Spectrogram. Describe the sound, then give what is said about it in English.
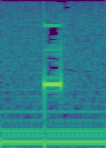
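A single short touch-tone dial beep, someone calling a phone over a radio repeater, rings out clearly over the steady hiss and hum of a narrowband radio channel, lasting a fraction of a second before the static resumes alone. “Somebody's calling your phone there.”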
